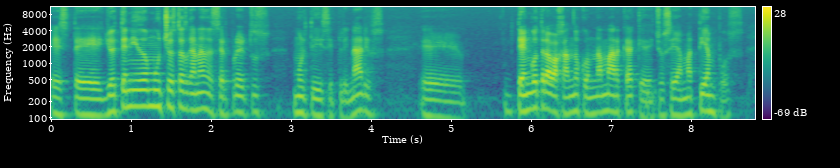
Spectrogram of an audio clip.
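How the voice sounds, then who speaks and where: Here is an ordinary speaking voice from a man at medium pitch with ordinary pitch variation. The recording is very clean, the background silent. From Mexico, Culiacán, Sinaloa. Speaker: fashion designer. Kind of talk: interview.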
